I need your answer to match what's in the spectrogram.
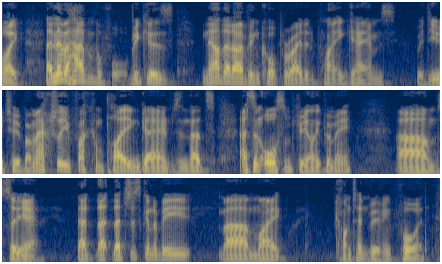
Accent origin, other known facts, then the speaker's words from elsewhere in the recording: Australia; accent: Aussie; my Aussie accent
